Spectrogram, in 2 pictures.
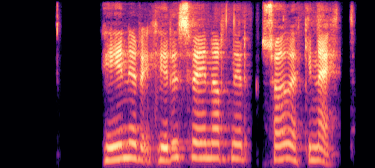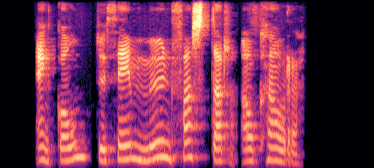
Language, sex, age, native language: Icelandic, female, 40-49, Icelandic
